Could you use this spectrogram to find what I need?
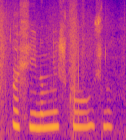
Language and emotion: Russian, sad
